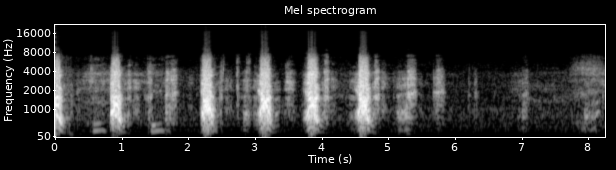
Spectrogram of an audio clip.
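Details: Dog barking persistently at home: a series of loud, rough, single barks spaced about a second apart, with softer yips and low murmuring between them.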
